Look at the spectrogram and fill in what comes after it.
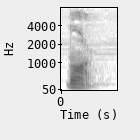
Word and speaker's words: mor: Did I say it right? Mor.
